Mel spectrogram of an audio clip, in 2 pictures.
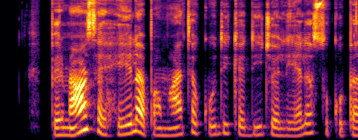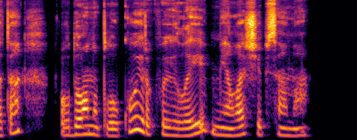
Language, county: Lithuanian, Utena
